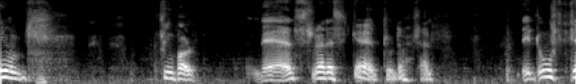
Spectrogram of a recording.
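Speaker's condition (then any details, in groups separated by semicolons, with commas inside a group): Muscular Parkinson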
